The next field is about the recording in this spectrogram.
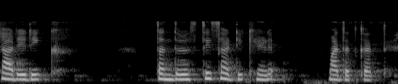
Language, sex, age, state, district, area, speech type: Marathi, female, 18-30, Maharashtra, Washim, rural, spontaneous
